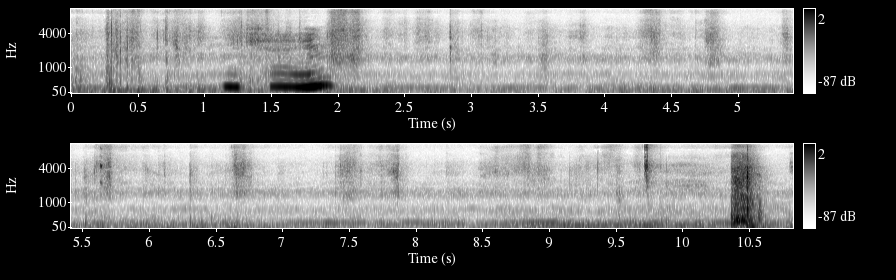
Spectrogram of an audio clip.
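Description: A tarot deck being handled and shuffled, giving scattered soft card clicks and rustles over a steady low hum. A short hummed voice sound comes about a second and a half in.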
